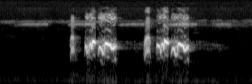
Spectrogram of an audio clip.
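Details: Sooty-headed bulbul calling as a lure: two short bursts half a second apart, each a quick buzzy lead-in followed by a bubbling, warbled phrase of two or three rolling notes.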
